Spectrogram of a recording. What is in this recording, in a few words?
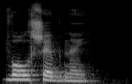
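"волшебнӧй", Komi, female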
